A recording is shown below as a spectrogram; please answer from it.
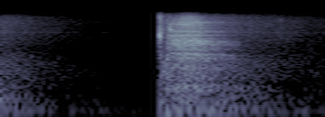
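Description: Near silence, then about a second in a single soft breath, about half a second long, taken close to a microphone.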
